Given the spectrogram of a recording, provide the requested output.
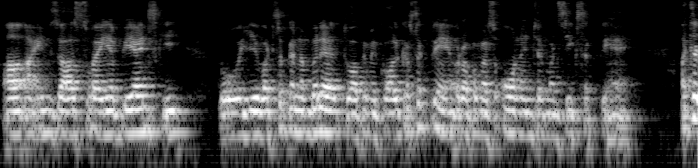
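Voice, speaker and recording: A hoarse man with a sore throat gives a casual beginner language lesson, talking in a slightly raised register. He keeps pausing to check that his viewers are following along. His voice sits back from the mic in a roomy, echoing space. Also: a little high, dark tone, distant mic. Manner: chatty, repeats "ठीक है?" to check in with viewers. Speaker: German teacher.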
